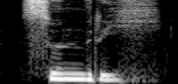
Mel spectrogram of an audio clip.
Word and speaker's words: Sund'Ri: Donc on a enlevé le A pour que ça se prononce Sundri ou Sundri.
